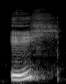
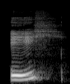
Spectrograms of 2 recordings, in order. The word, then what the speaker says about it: ich: In the first case, this letter combination sounds simply like the H in the word huge. Here we have the example of the word ich, which means I.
